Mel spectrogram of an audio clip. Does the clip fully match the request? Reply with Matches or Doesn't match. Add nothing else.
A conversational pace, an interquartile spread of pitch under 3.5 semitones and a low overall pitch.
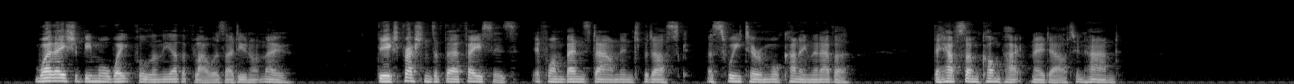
Matches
